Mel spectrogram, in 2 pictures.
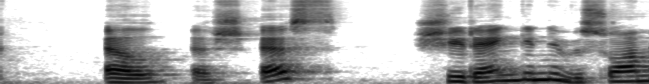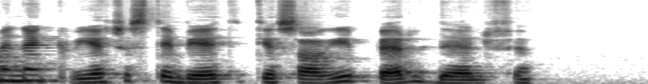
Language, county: Lithuanian, Kaunas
